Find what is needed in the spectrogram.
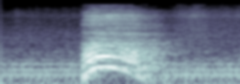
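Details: Single sharp voiced intake of breath, a brief gasp, over quiet room hum during a manual alignment (hilot) session for a painful shoulder.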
